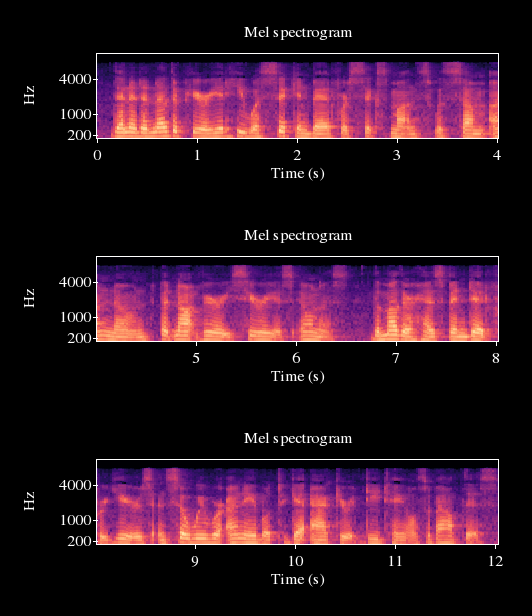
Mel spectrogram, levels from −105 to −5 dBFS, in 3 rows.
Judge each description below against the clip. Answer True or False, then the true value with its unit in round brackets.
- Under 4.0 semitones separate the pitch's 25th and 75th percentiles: True (2.6 semitones)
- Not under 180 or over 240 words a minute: True (190 wpm)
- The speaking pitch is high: False (140 Hz)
